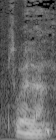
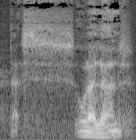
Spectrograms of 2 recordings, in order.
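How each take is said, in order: First: Whispered repeat of the line. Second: Said in the usual way. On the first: Real, not acted. Quietly repeating his lesson to the audience, in a whisper. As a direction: let it fall to a whisper. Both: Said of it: "repeated, second whispered".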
